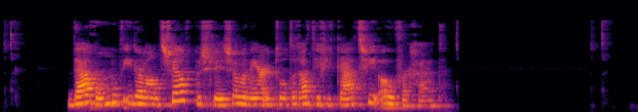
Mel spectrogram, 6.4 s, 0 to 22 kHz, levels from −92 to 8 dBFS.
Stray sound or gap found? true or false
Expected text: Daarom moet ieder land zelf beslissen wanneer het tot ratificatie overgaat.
false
